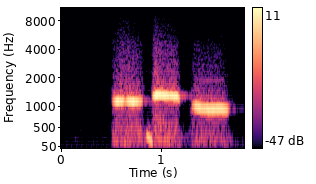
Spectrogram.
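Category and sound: human body sound, human whistling a tune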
